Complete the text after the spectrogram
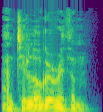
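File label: "antilogarithm", British English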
